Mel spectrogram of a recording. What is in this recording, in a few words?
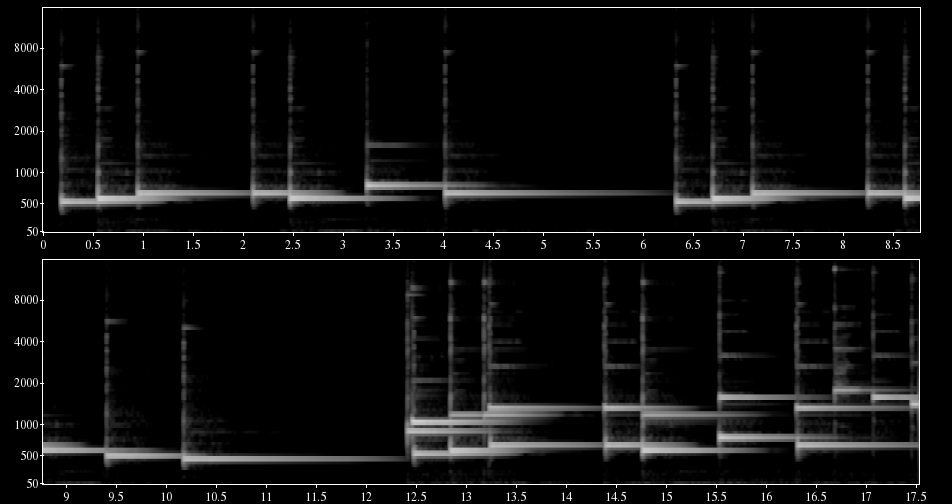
Music Box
